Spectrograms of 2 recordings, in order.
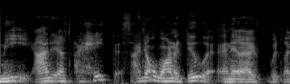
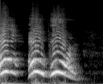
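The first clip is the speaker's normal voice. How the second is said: squeaked out, high and loud; 16 dB louder than usual. Asked whether you do impressions in your stand-up, show one in a Mickey Mouse voice. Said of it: "I did a Mickey Mouse".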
